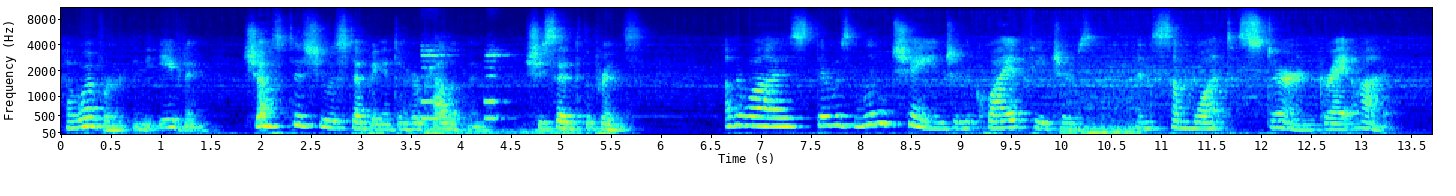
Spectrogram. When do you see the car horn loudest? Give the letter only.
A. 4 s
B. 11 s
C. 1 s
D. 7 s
A.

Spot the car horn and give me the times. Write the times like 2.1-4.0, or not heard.
3.6-4.9, 9.9-10.9.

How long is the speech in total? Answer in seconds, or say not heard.
12 s.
